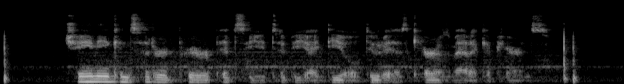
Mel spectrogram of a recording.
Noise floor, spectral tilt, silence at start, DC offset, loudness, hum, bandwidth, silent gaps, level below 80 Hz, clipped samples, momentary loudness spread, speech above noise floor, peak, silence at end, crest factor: -65 dBFS; -5 dB/octave; 0.05 s; under 0.1%; -30 LUFS; none; 11.5 kHz; none; -64 dBFS; under 0.1%; 13 LU; 36 dB; -10 dBFS; 0.45 s; 20 dB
